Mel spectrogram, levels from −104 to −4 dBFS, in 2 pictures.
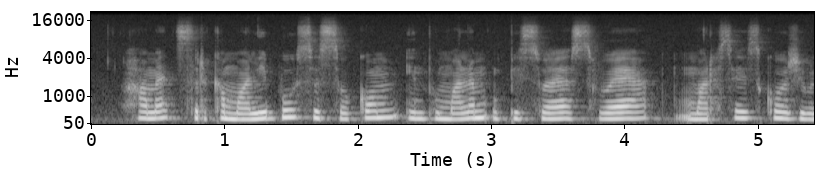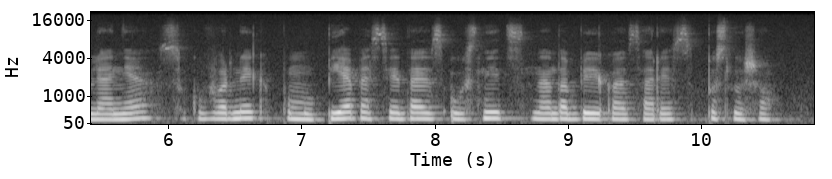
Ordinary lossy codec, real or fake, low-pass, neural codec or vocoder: none; real; 19.8 kHz; none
